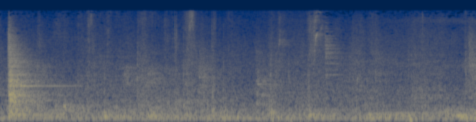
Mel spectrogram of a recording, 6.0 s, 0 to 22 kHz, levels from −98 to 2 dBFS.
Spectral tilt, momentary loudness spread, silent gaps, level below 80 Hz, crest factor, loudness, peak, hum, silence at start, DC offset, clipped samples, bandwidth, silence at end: -4.5 dB/octave; 7 LU; none; -50 dBFS; 24 dB; -38 LUFS; -14 dBFS; none; 0 s; under 0.1%; under 0.1%; 16 kHz; 0 s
